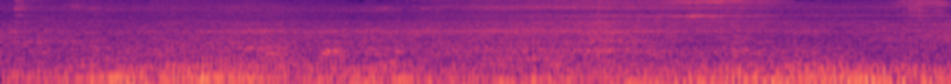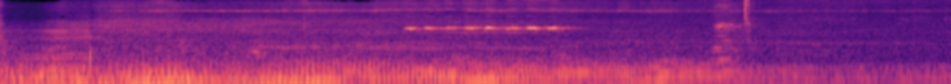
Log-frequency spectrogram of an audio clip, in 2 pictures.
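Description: Busy eatery ambience: many people talking at once in an indistinct murmur, with steady road traffic noise under it. About ten seconds in there is a short run of rapid high-pitched beeps.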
